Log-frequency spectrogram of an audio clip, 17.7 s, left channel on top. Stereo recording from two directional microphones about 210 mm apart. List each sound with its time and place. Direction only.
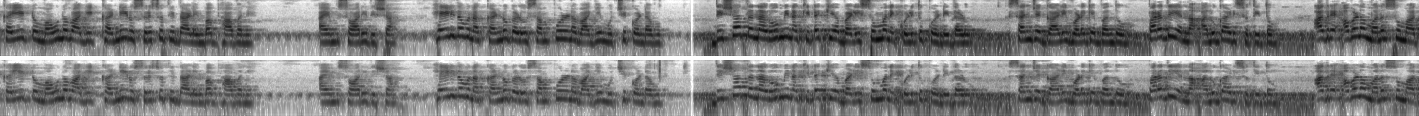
0.0 s a woman's voice: 30° left (ahead or behind)
4.0 s a woman's voice: 30° left (ahead or behind)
